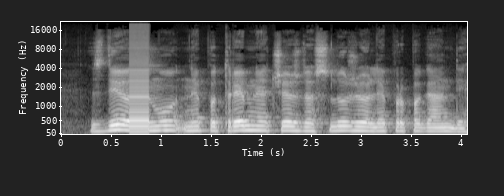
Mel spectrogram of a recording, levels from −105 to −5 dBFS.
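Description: At 0.69 s the speech locks up in a system hang loop that lasts until 0.88 s. The system stalled while the audio hardware kept replaying the same 10 ms slice of its ring buffer. That slice repeats about 19 times. At a loop rate of 100 Hz it fuses into a steady buzz, not a stutter. Roughly a fifth of a second of real speech is lost. Normal audio returns with "mu nepotrebne češ da".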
